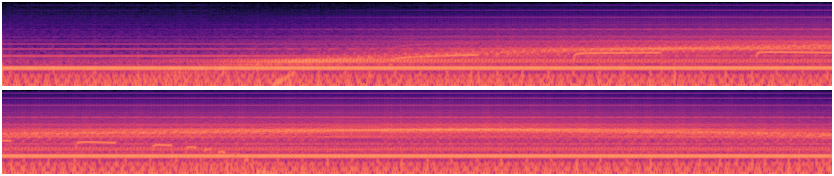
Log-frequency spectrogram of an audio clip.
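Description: Synthesizer tones glide up and down and bleep.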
